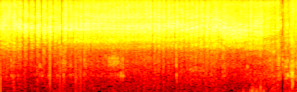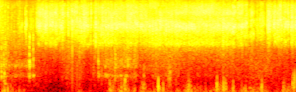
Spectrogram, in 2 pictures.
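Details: Continuous dry buzzing rattle from a rattlesnake at its den in Montana, filmed close-up; the whirring stays unbroken, dipping briefly midway, with scattered low knocks and rustles.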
